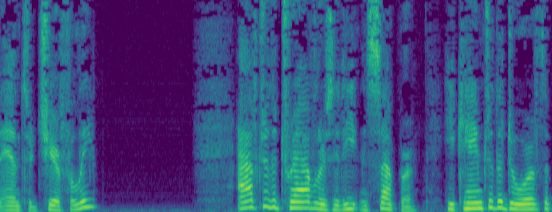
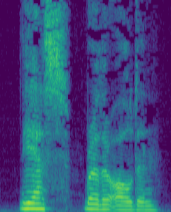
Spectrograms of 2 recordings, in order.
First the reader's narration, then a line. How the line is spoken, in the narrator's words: Ma answered sadly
